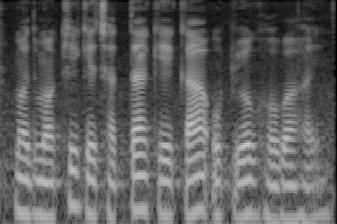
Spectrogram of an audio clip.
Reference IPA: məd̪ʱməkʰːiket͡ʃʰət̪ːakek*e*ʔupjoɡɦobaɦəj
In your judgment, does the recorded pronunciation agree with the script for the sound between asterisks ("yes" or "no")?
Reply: no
